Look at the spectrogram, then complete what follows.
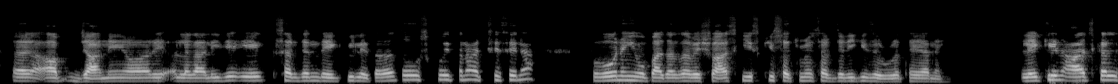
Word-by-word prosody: अ, - - -3
आप 155 -2 +2 0.2
जाने 150 +1 +3
और 155 +1 +1 0.3
लगा 150 -1 +2
लीजिए 160 +4 -2 0.2
एक 180 +1 -3 0.2
सर्जन 175 -1 +1
देख 155 -3 +1
भी 180 - -1
लेता 160 0 0
था - - +2
तो 215 +2 0
उसको 215 +2 -4
इतना 215 +1 -1
अच्छे 200 0 -3
से 210 +3 0
ना 240 +3 -4 0.6
वो 180 +3 +3
नहीं 195 -1 +1
हो 175 -2 +2
पाता 155 -1 +3
था 165 - +3
विश्वास 155 -1 +2
कि 180 - -2
इसकी 185 +1 -4
सच 160 - -1
में 170 0 -2
सर्जरी 160 -1 -1
की 170 +1 -3
ज़रूरत 140 -2 -1
है 150 - -1
या 145 0 +1
नहीं। 130 -3 -10 0.8
लेकिन 190 +5 +4
आजकल 195 +3 +3
165 Hz, 195 wpm, -24 LUFS, 155-185 Hz, 0.8 s, लेकिन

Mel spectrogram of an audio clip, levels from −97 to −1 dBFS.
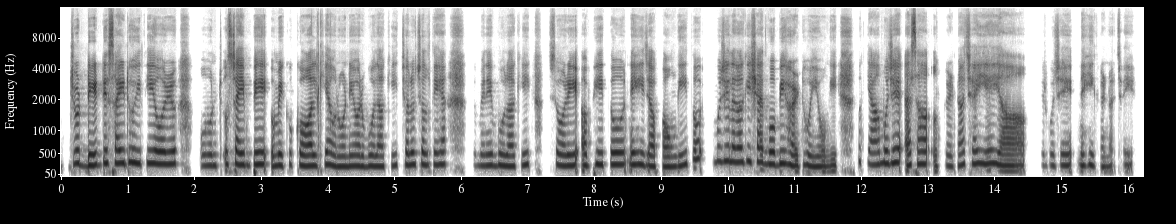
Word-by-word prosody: जो 285 +2 +2
date 240 +1 +5
decide 290 +1 +3
हुई 300 -2 +3
थी 290 +1 0
और 275 0 +4 0.4
उन 235 0 -3
उस 270 - -1
टाइम 255 -2 +4
पे 265 - +5 0.2
मेरे 240 +1 +3
को 255 - -8
कॉल 235 -1 +4
किया 260 +2 -1
उन्होंने 220 0 0
और 230 -1 +1
बोला 225 -1 +1
कि 240 +1 -7
चलो 260 0 +1
चलते 260 -1 -2
हैं, 265 0 -1 0.4
तो 240 - -21
मैंने 240 +1 -1
बोला 230 -2 +2
कि 255 +1 -3 0.4
सॉरी 235 -1 +2 0.2
अभी 260 +3 0
तो 260 0 +4
नहीं 260 0 +2
जा 230 -2 +2
पाऊँगी, 220 +4 0
तो 190 0 0 0.2
मुझे 330 0 -1
लगा 315 -1 +2
कि 325 +1 -2
शायद 310 -3 +2
वो 270 0 +4
भी 280 +2 +2
हर्ट 245 -2 +1
हुई 225 -3 +1
होंगी। 120 - -1 0.3
तो 320 - -10
क्या 255 -2 -1
मुझे 290 +2 +2
ऐसा 270 -1 +2
अ, - - -3
करना 235 +1 -5
चाहिए 280 +1 0
या 120 - +1 0.3
फिर 240 - -19
मुझे 240 +1 -3
नहीं 240 +1 -2
करना 215 +1 -6
चाहिए? 250 -1 -11
250 Hz, 200 wpm, -21 LUFS, 235-275 Hz, 0.4 s, date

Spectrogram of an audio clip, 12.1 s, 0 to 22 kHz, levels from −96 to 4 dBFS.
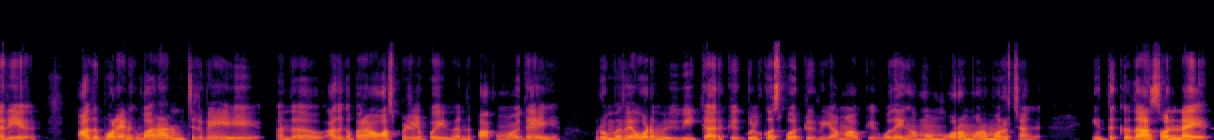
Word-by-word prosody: நெறைய. 240 +2 +1 0.6
அதுபோல 295 +5 +3
எனக்கு 270 -6 -5
வர 235 - +3
ஆரம்பிச்சுறவே, 275 +2 -5 0.7
அந்த 200 -1 -5 0.4
அதுக்கப்புறம் 245 +5 0
ஹாஸ்பிட்டல்ல 250 -3 -2
போய், 220 +1 -1 0.2
வந்து 210 +1 -9
பார்க்கும்பொழுது 195 +8 -3 0.7
ரொம்பவே 280 +5 +1
உடம்பு 225 +1 +1 0.2
வீக்கா 240 0 +1
இருக்கு. 200 0 -7
குளுக்கோஸ் 295 +5 -2
போட்டுறியாம்மா 185 -3 -3
அம்மாவுக்கு 185 0 -2
கேக்கும்போது 185 +9 -2
எங்க 180 -4 -3
அம்மா 205 +2 -2 0.2
மொற 195 +2 +2 0.2
மொற 205 - +2
மொறச்சாங்க. 195 -6 -2 0.6
"இதுக்கு 200 +2 -4
தான் 285 +1 +9
சொன்னேன் 245 -5 +6
230 Hz, 135 wpm, -25 LUFS, 200-260 Hz, 0.7 s, தான்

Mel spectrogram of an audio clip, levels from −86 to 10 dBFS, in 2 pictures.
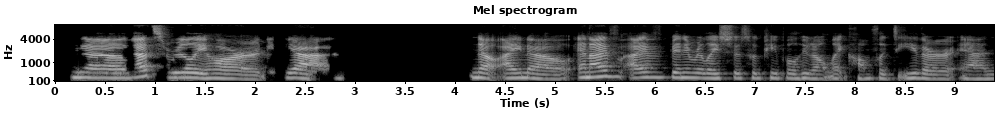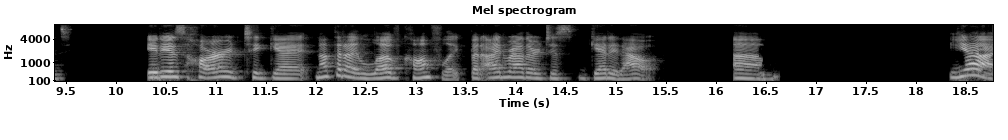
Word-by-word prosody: No, 215 -2 +3
that's 255 -1 +5
really 220 -1 +1
hard, 185 -4 0 0.2
yeah. 205 -4 +4 1.6
No, 220 -3 +2
I 205 +1 0
know. 180 -6 -3
And 230 +1 +2
I've 260 +2 +4
I've 230 +1 -3
been 220 -1 -3
in 220 - -5
relationships 200 0 -4
with 200 -1 -10
people 200 -2 -11
who 200 +1 -8
don't 180 -1 -9
like 190 - -9
conflict 180 0 -10
either, 180 -4 -6
and 175 0 -9 0.9
it 225 +1 +5
is 250 0 +7
hard 240 0 +2
to 220 -4 0
get 190 -2 -2
not 255 +3 -1
that 300 - +2
I 240 -3 +3
love 200 +3 +1
conflict, 205 -6 -3
but 205 -1 -1
I'd 230 +2 +1
rather 225 -4 +1
just 190 -1 -1 0.2
get 200 +1 -2
it 180 -4 -5
out, 170 - -1 0.8
um 185 0 -1 1.7
Yeah. 295 +8 +7
205 Hz, 130 wpm, -23 LUFS, 190-225 Hz, 1.7 s, is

